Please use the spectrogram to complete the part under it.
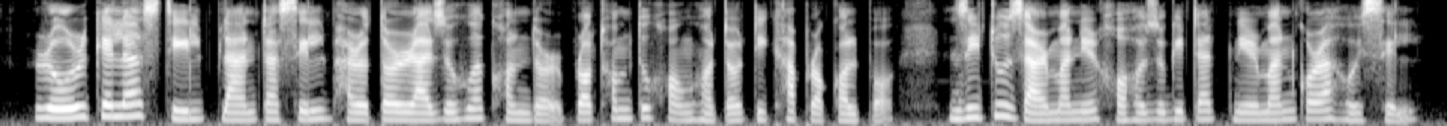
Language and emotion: Assamese, neutral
